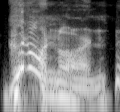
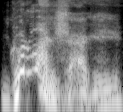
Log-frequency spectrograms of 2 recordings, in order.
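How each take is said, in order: First: Amused praise. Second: Low cartoon-dog voice; rumbly rising dog catchphrase; Scooby-Doo. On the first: Real, not acted. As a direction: crack up while congratulating. Host laughing at co-host's attempt. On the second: Host as cartoon dog to his buddy, low impression. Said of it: "To Scooby-Doo".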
